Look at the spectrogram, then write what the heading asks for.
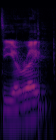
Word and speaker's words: diorite: Magic Toast says, it's actually pronounced diorite.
